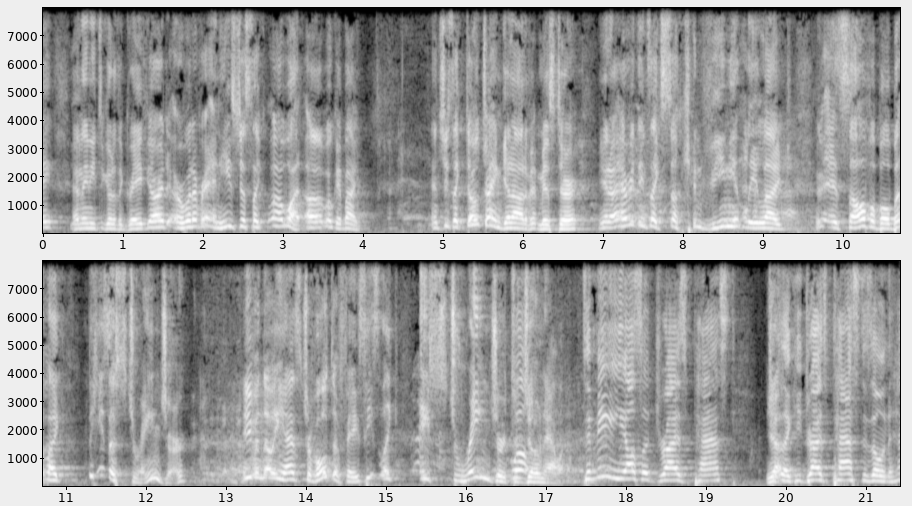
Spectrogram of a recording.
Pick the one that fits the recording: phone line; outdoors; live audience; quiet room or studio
live audience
